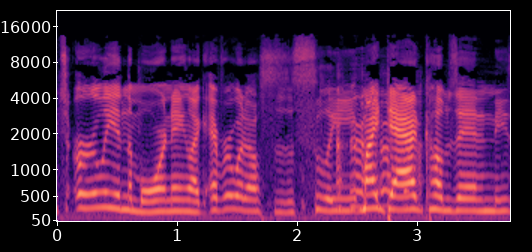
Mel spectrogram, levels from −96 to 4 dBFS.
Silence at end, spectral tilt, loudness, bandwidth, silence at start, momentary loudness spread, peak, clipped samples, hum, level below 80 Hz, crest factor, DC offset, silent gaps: 0 s; -3.5 dB/octave; -22 LUFS; 13.5 kHz; 0.05 s; 13 LU; -2 dBFS; under 0.1%; none; -56 dBFS; 20 dB; under 0.1%; none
